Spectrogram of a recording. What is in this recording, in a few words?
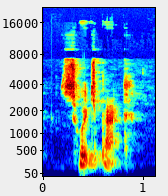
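"switchback", British English; pronunciation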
